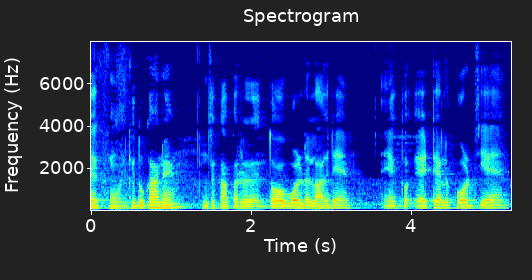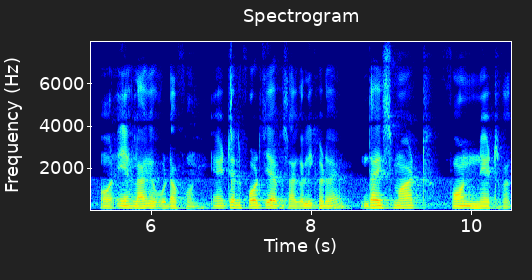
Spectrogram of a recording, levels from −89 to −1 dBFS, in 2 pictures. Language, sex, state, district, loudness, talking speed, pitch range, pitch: Marwari, male, Rajasthan, Churu, -32 LUFS, 180 wpm, 105-120 Hz, 110 Hz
